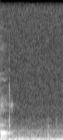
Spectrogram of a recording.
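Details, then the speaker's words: An adult man who has had hiccups for a day, with some coughing, hiccups while talking; a glass of water has not helped. Hiccup. "a glass of water helps with hiccups. I've been trying it for a day now, it hasn't been working for me."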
